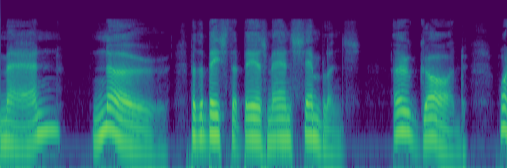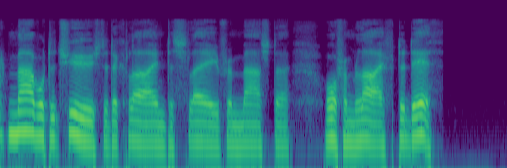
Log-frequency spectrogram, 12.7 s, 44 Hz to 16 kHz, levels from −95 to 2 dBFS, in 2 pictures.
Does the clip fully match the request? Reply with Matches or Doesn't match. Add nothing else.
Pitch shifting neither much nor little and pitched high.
Doesn't match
